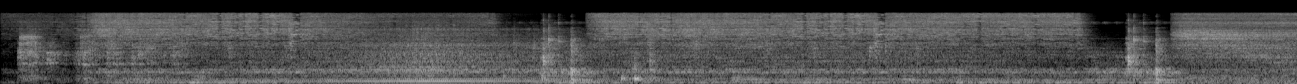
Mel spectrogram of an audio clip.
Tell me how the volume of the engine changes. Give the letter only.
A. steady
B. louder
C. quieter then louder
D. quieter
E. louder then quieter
E.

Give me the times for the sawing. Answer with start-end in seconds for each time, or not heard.
not heard.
